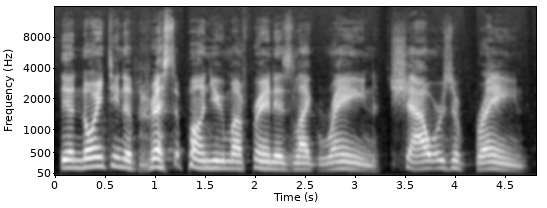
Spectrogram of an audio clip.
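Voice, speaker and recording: A man preaching a sermon as a guest, slow and emphatic, sniffling a little. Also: fairly high pitch, steady tone, a little mellow, clear, resonant tone.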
